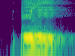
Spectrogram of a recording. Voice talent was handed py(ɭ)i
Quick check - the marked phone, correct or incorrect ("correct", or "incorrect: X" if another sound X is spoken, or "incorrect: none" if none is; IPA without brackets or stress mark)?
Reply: incorrect: l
